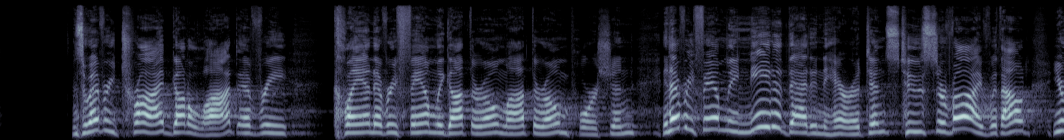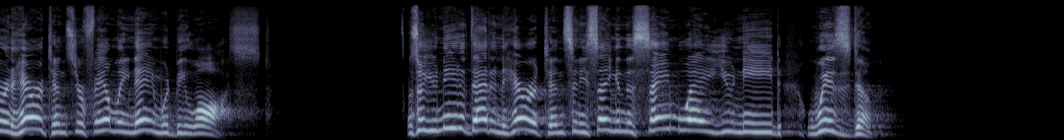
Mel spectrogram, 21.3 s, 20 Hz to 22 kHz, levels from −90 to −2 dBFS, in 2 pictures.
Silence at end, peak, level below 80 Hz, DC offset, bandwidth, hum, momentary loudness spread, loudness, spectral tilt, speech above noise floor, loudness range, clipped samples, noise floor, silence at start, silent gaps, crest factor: 1.9 s; -10 dBFS; under -90 dBFS; under 0.1%; 19 kHz; none; 12 LU; -29 LUFS; -2.5 dB/octave; over 61 dB; 5 LU; under 0.1%; under -90 dBFS; 0.75 s; none; 20 dB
